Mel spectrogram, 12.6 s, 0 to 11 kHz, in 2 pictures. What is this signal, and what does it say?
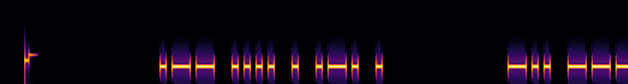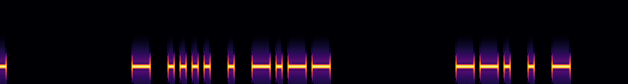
Morse code, heard as a keyed tone, about 20 wpm, 700 Hz. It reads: WHERE DO THEY GET
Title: 3x Word-Spacing - Sentences from Top 200 Words - 20wpm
